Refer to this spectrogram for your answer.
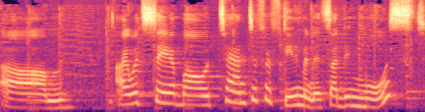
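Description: At a fairly slow pace, a woman talks over faint music in the background. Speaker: cooking show host. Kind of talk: cooking show tutorial. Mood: cheerful, upbeat. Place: kitchen. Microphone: lapel.

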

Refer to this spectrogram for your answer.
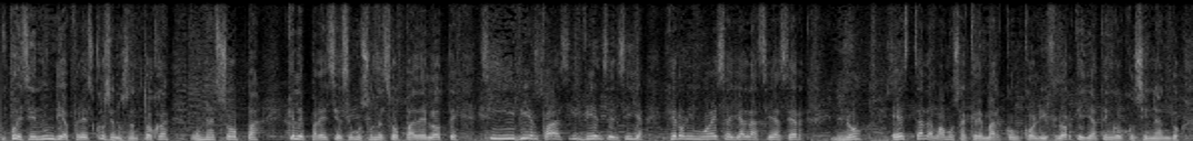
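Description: Against light background noise, a high-pitched man speaks at a fairly quick pace with ordinary pitch variation. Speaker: TV cooking show host. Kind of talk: energetic TV presenter talk. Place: studio. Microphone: lapel.

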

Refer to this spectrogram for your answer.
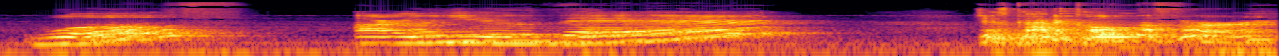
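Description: A female-sounding voice uses a put-on character voice at a medium pitch. It moves at a very slow pace, with a clear echo. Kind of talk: children's storytime play. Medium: read story. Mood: playful.

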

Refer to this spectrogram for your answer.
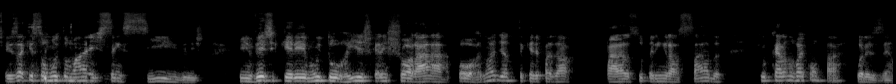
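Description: Against a quiet background, a man talks at a fairly quick pace in a fairly high pitch, with lively intonation and vocal fry. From Brazil. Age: 50s. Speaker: art director; interviewee. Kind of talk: casual interview. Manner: informal, slangy. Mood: relaxed, casual, joking. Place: home room. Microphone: video call.

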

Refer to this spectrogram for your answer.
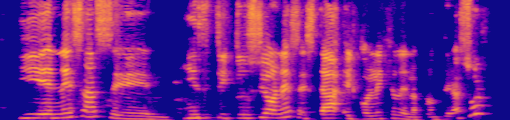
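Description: Over a quiet background, a woman with a Mexican accent talks at a fairly slow pace in a bright, sharp tone, her pitch swinging very widely. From Mexico. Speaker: cooperative producer, market presenter; presenter. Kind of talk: presentation of experience, talk. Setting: video call. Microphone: video call.

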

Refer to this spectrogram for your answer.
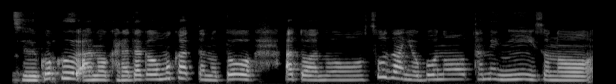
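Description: A woman speaking at a fairly high pitch. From Nagoya, Aichi, Japan; Aichi, Japan. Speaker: political candidate; interviewee, candidate. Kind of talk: interview. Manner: hesitant, many fillers. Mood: earnest, calm. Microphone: video call.

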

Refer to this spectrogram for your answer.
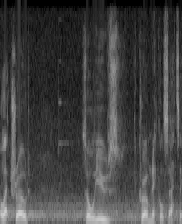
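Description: Over light background noise, the speaker keeps a fairly even intonation at a moderate pace. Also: man. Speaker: welding product demonstrator. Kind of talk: tutorial. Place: workshop. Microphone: lapel.

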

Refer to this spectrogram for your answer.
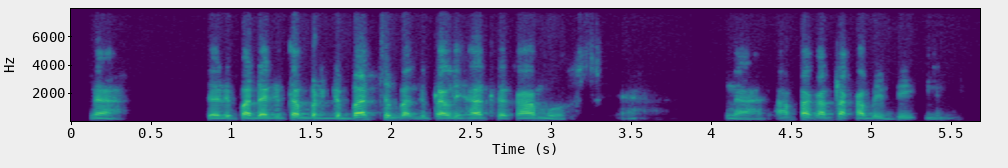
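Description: A man's speech with long, frequent pauses, a quiet background and a dry sound with no echo. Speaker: linguistics professor; lecturer. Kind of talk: lecture. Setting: video call. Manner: hesitant, many fillers; deliberately measured pace. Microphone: webcam.

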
